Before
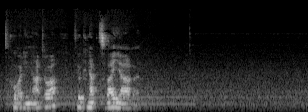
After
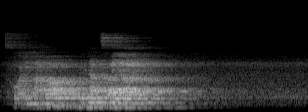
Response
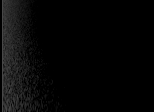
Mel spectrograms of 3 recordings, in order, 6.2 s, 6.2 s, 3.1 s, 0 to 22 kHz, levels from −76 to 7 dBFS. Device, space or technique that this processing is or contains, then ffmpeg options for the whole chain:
station announcement: -filter_complex "[0:a]asettb=1/sr,asplit=3[a][b][c];[a]atrim=end=0.734[d];[b]atrim=start=0.73:end=2.31,asetpts=PTS-STARTPTS,afade=t=in:d=0.004:c=qsin,afade=t=out:st=1.576:d=0.004:c=qsin,aemphasis=mode=reproduction:type=riaa[e];[c]atrim=start=2.306[f];[d][e]acrossfade=d=0.004:c1=hsin:c2=qsin[g];[g][f]acrossfade=d=0.004:c1=qsin:c2=hsin,highpass=370,lowpass=3.7k,equalizer=f=2.4k:t=o:w=0.35:g=11,aecho=1:1:204.1|268.2:0.316|0.316[h];[1:a]atrim=start_sample=2205[i];[h][i]afir=irnorm=-1:irlink=0,volume=-6dB"

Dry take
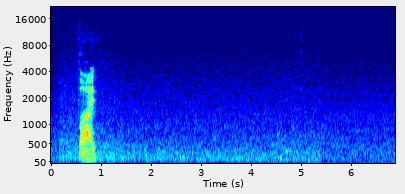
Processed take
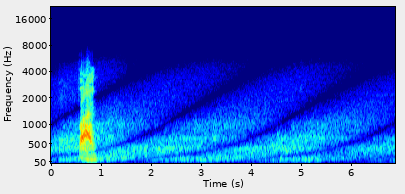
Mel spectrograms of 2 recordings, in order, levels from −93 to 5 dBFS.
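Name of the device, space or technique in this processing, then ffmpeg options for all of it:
barber-pole phaser into a guitar amplifier: -filter_complex "[0:a]asplit=2[a][b];[b]afreqshift=0.44[c];[a][c]amix=inputs=2:normalize=1,asoftclip=type=tanh:threshold=-23.5dB,highpass=96,equalizer=f=98:t=q:w=4:g=6,equalizer=f=220:t=q:w=4:g=-4,equalizer=f=390:t=q:w=4:g=8,equalizer=f=640:t=q:w=4:g=7,equalizer=f=1k:t=q:w=4:g=6,lowpass=f=4.5k:w=0.5412,lowpass=f=4.5k:w=1.3066,asettb=1/sr,asplit=3[d][e][f];[d]atrim=end=1.074[g];[e]atrim=start=1.07:end=1.51,asetpts=PTS-STARTPTS,afade=t=in:d=0.004:c=qsin,afade=t=out:st=0.436:d=0.004:c=qsin,asplit=2[h][i];[i]adelay=35,volume=-5dB[j];[h][j]amix=inputs=2:normalize=0,atrim=end_sample=19404[k];[f]atrim=start=1.506[l];[g][k]acrossfade=d=0.004:c1=hsin:c2=qsin[m];[m][l]acrossfade=d=0.004:c1=qsin:c2=hsin,volume=6.5dB"

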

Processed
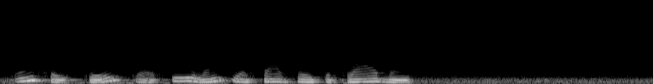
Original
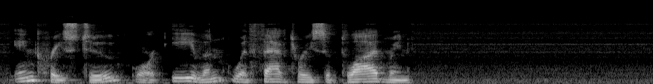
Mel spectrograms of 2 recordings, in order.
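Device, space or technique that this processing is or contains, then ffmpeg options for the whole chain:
the neighbour's flat through the wall: -af "lowpass=f=230:w=0.5412,lowpass=f=230:w=1.3066,equalizer=f=120:t=o:w=0.77:g=4,volume=1.5dB"

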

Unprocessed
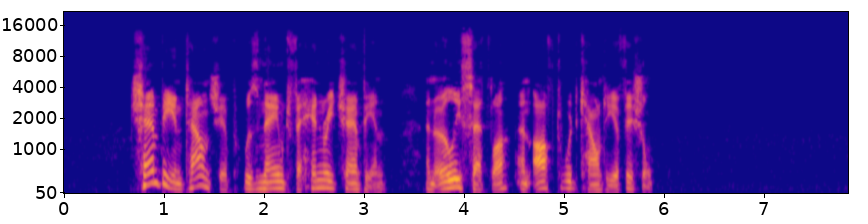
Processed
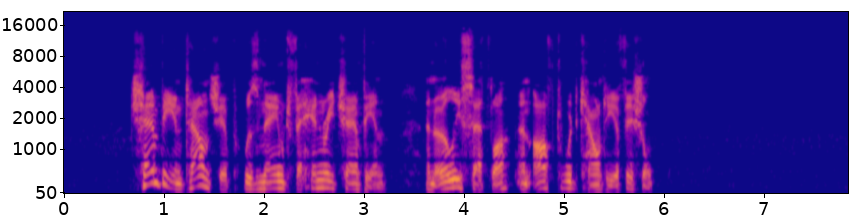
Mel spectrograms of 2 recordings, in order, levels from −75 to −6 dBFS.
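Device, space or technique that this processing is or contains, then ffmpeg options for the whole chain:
PA system with an anti-feedback notch: -af "highpass=170,asuperstop=centerf=750:order=8:qfactor=4,alimiter=limit=-18.5dB:level=0:latency=1:release=14"

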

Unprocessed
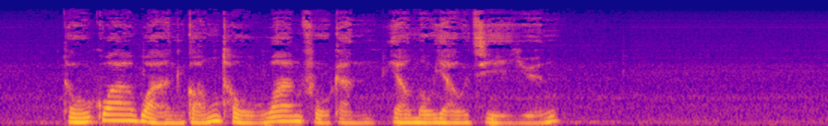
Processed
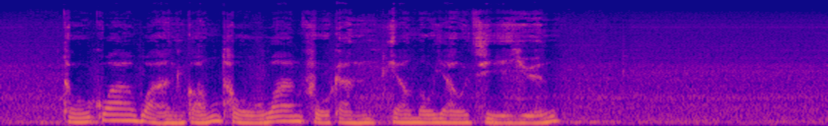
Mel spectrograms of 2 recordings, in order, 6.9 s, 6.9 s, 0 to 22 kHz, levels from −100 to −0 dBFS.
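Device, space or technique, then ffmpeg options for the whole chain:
podcast mastering chain: -af "highpass=100,deesser=0.8,acompressor=threshold=-24dB:ratio=4,alimiter=level_in=3dB:limit=-24dB:level=0:latency=1:release=90,volume=-3dB,volume=-4dB" -ar 48000 -c:a libmp3lame -b:a 96k

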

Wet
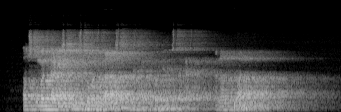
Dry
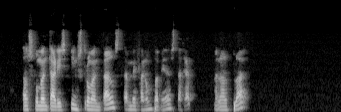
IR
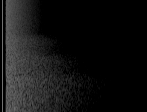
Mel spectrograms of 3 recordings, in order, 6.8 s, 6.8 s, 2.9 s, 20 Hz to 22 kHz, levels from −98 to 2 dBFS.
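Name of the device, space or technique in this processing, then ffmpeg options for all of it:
cave: -filter_complex "[0:a]aecho=1:1:348:0.376[a];[1:a]atrim=start_sample=2205[b];[a][b]afir=irnorm=-1:irlink=0,volume=-2dB"

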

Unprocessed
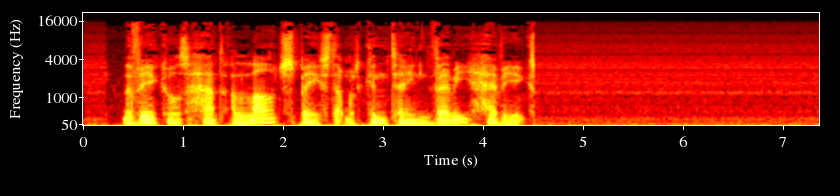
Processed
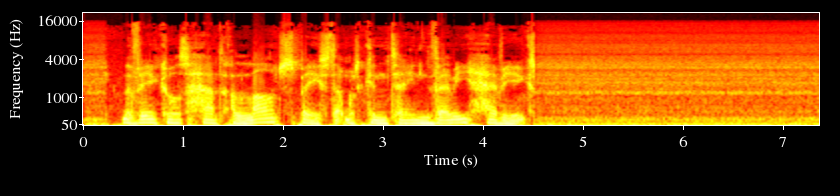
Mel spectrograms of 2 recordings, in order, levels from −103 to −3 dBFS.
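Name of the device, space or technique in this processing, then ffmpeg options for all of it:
loud club master: -af "acompressor=threshold=-22dB:ratio=2,asoftclip=type=hard:threshold=-14.5dB,alimiter=level_in=26dB:limit=-1dB:release=50:level=0:latency=1,volume=-4.5dB"

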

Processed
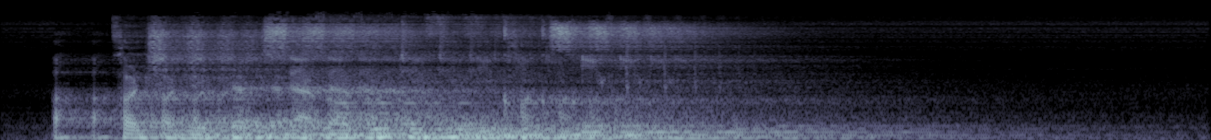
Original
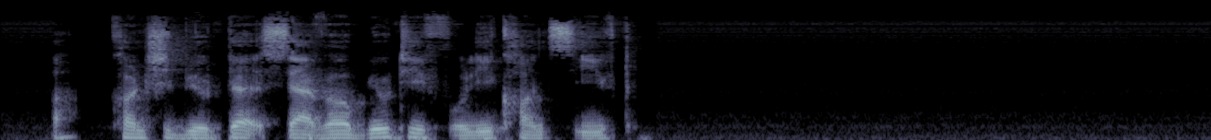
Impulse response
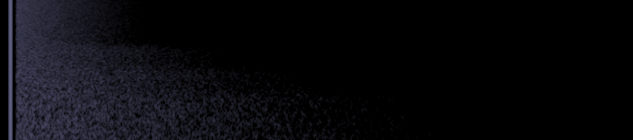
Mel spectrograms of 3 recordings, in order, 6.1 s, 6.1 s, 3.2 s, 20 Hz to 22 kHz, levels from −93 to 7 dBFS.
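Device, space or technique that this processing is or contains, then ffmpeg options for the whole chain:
swimming-pool hall: -filter_complex "[0:a]asettb=1/sr,asplit=3[a][b][c];[a]atrim=end=0.694[d];[b]atrim=start=0.69:end=2.86,asetpts=PTS-STARTPTS,afade=t=in:d=0.004:c=qsin,afade=t=out:st=2.166:d=0.004:c=qsin,equalizer=f=125:t=o:w=1:g=8,equalizer=f=250:t=o:w=1:g=-5,equalizer=f=500:t=o:w=1:g=-9,equalizer=f=2k:t=o:w=1:g=-6,equalizer=f=4k:t=o:w=1:g=-4[e];[c]atrim=start=2.856[f];[d][e]acrossfade=d=0.004:c1=hsin:c2=qsin[g];[g][f]acrossfade=d=0.004:c1=qsin:c2=hsin,aecho=1:1:190|342|463.6|560.9|638.7:0.631|0.398|0.251|0.158|0.1[h];[1:a]atrim=start_sample=2205[i];[h][i]afir=irnorm=-1:irlink=0,highshelf=f=4.3k:g=-6,volume=7.5dB"

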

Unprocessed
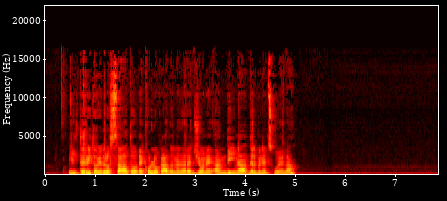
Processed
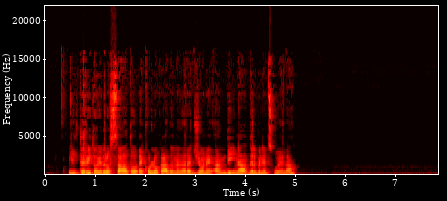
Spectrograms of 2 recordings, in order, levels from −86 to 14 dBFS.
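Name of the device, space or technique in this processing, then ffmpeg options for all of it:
exciter from parts: -filter_complex "[0:a]asplit=2[a][b];[b]highpass=f=4.1k:w=0.5412,highpass=f=4.1k:w=1.3066,asoftclip=type=tanh:threshold=-36.5dB,volume=-7dB[c];[a][c]amix=inputs=2:normalize=0,highpass=68,volume=-9dB"

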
